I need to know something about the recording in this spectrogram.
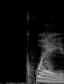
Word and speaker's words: Quay: do we pronounce that it is quay then right not key because pronouncing it correctly yeah is very confusing okay that's good to know so it's been it's been pronounced quays since coreos released it back in 2017.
